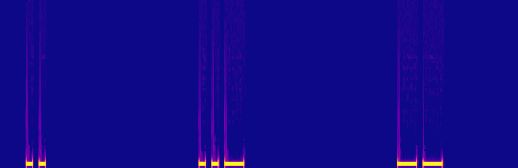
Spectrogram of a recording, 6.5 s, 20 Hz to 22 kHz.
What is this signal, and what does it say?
Morse code, heard as a keyed tone, about 15 wpm, spaced as for 4 wpm, 700 Hz. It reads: IUM
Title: USA Call Signs - 6 Characters - 8x Character Spacing - 15wpm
